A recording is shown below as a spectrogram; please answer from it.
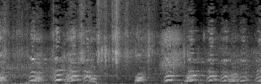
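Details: Dogs at Naaz Kennel in Khanna, Punjab, a kennel keeping Tibetan Mastiffs and Gaddi dogs, bark in quick bursts of two or three deep, harmonic woofs, pausing briefly between volleys.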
